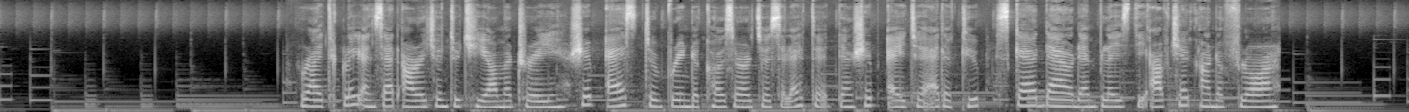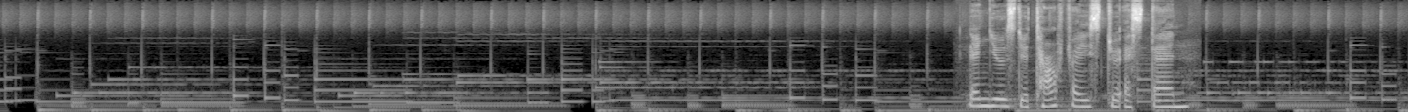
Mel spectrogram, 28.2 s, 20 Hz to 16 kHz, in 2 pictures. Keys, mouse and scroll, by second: 2.8 right click, 4.2 shift+s, 5.1 shift+a, 6.6 s, 10.2 click, 11.1-12.9 scroll up 2, 12.9 g, 16.1 scroll down 1, 17.2 click, 18.0 s, 19.0-19.7 scroll up 1, 19.7 click, 21.0-21.8 scroll down 1, 21.8 Tab, 22.3 alt+z, 22.5 click, 23.4 click, 24.9 click, 26.9 scroll down 1, 26.9-28.0 scroll up 1, 28.0 click.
